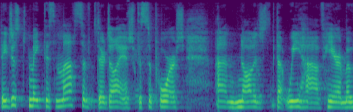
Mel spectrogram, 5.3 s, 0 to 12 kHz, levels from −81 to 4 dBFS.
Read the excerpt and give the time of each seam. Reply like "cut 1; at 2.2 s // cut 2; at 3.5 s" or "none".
cut 1; at 1.4 s // cut 2; at 2.0 s // cut 3; at 4.0 s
